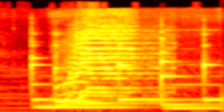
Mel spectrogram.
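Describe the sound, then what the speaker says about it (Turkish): A cartoon phone ringtone plays a short, bright electronic melody of a few rising tones, loud and close, lasting just over a second with no talk. "Anne, telefonun çalıyor."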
